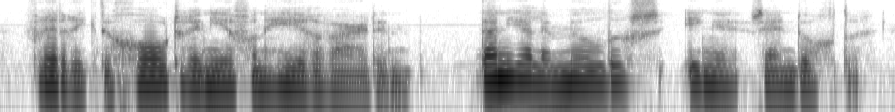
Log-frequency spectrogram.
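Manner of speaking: ordinary talk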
